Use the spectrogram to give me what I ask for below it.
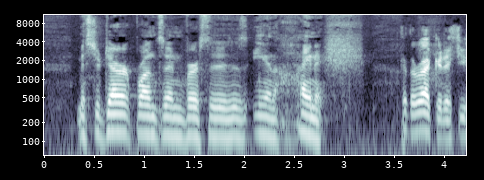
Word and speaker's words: Heinisch: How are you pronouncing it? Heineken? Heinisch.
